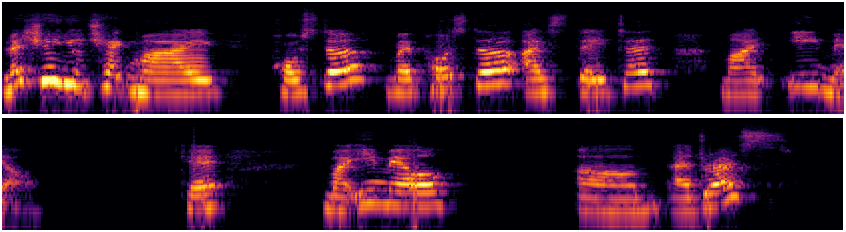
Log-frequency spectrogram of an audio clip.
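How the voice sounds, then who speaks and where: A woman with a Malaysian accent speaks at a fairly slow pace with long, frequent pauses. Her high voice moves in very wide pitch swings. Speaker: former Olympic athlete and performance coach. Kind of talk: live stream talk. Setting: Facebook live stream.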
